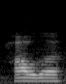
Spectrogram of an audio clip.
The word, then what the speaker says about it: Haula: I hear it's Hulia, Haula. I hear a lot of different stuff. It's Haula.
